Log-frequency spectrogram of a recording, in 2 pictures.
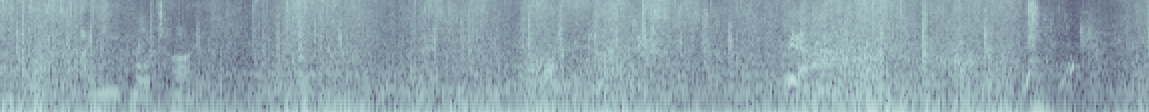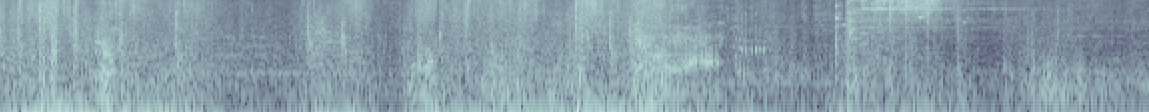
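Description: Fiery blasts roar and burst repeatedly.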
